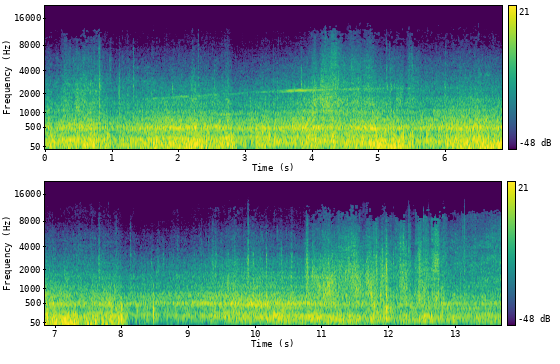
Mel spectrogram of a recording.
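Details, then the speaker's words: Electric golf cart with aftermarket extended top, driving around corners and over bumps after rubber insulators were added between metal roof parts: road rumble and wind, no squeak or creak; fix worked. "Not gonna lie, I love that already. We went around a corner, hit some bumps."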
